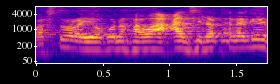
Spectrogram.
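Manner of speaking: ordinary talk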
